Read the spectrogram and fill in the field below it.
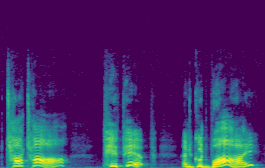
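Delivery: high, loud hammed-up British accent. A narrator's reading. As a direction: bid farewell in a showy British accent. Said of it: "in his rapt audience ... best British accent".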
